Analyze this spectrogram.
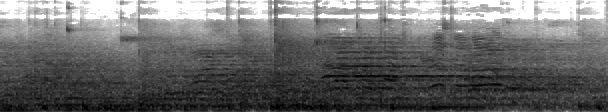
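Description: Players' shoes squeak on a hard court.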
